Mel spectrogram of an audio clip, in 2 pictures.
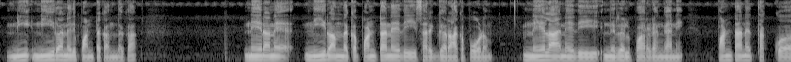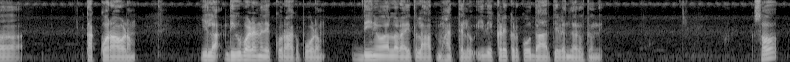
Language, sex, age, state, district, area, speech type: Telugu, male, 18-30, Telangana, Mancherial, rural, spontaneous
